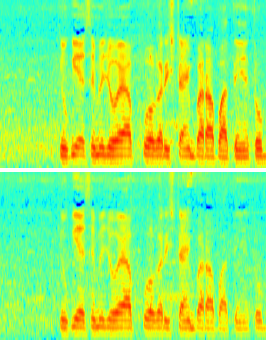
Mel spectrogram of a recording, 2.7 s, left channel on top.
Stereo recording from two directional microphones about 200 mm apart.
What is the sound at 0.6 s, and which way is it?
Speech, 5° right (ahead or behind).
